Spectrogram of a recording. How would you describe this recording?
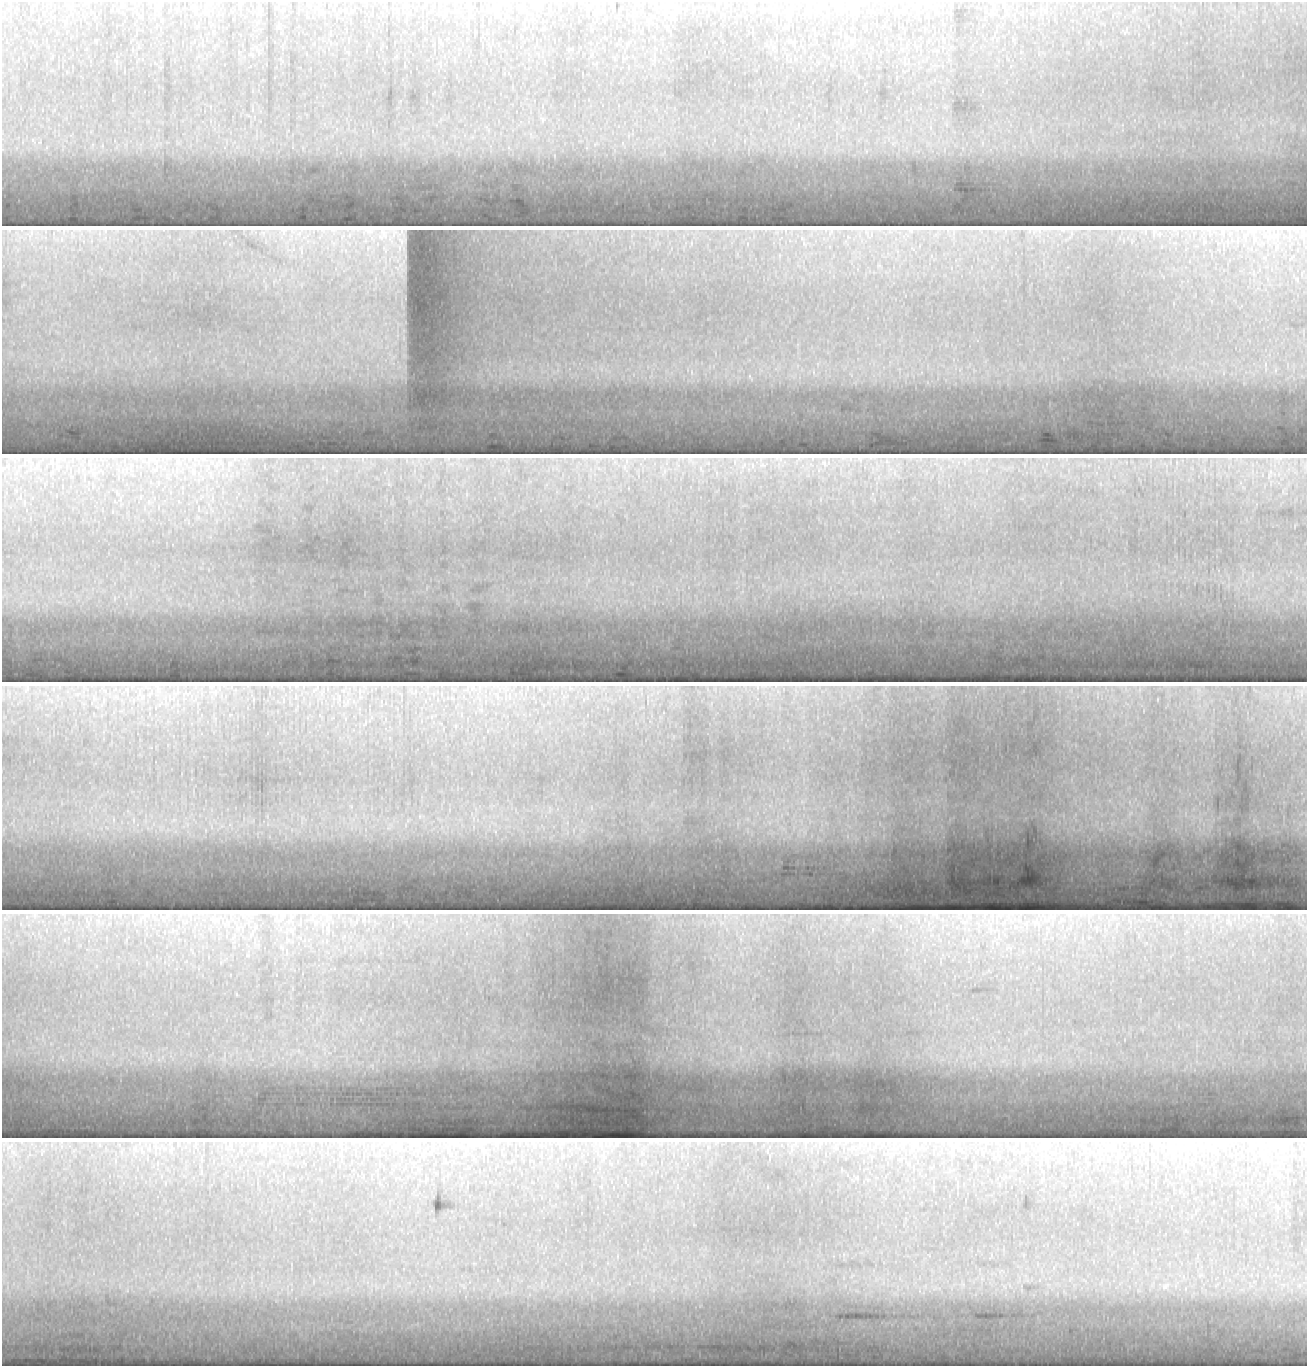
Walking on the road, End of working hours, Footsteps and Traffic Sound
